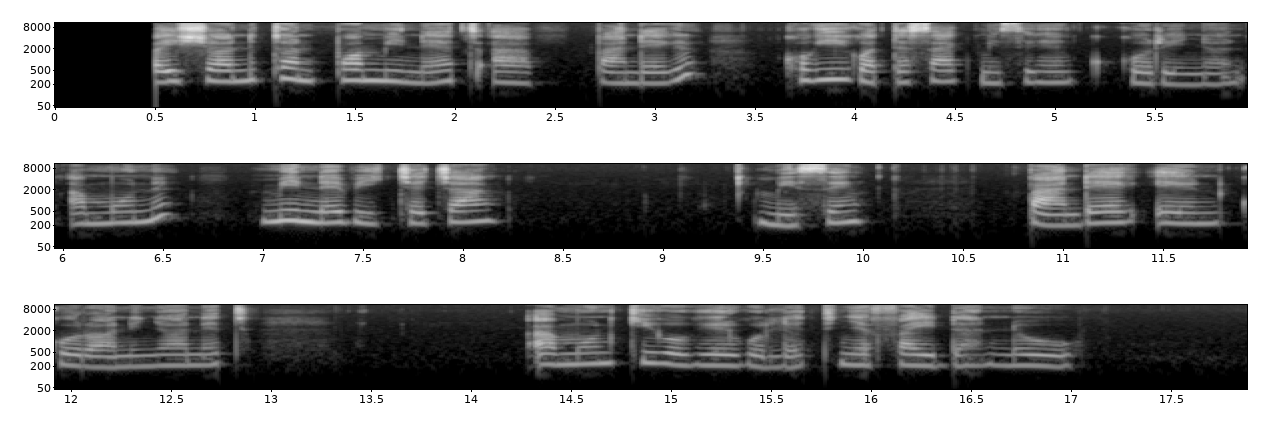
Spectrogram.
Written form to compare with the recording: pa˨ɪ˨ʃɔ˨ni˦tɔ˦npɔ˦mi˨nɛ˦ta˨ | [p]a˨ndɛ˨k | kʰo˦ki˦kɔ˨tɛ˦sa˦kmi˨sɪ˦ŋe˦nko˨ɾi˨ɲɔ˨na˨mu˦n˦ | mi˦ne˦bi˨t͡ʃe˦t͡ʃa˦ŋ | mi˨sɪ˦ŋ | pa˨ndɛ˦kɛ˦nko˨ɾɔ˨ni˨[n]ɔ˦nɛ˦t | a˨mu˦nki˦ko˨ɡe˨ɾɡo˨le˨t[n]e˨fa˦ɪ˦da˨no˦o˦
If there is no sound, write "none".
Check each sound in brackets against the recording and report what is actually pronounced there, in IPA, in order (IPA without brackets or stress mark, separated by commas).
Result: p, ɲ, ɲ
